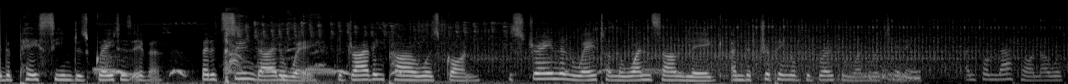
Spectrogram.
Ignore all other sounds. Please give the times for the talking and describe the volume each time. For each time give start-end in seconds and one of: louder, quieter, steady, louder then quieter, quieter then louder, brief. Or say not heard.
0.0-10.6 quieter.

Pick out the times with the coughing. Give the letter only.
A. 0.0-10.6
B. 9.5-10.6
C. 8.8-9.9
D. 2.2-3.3
D.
